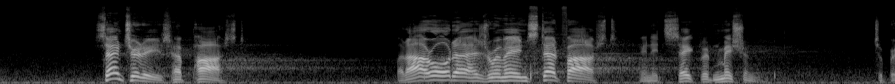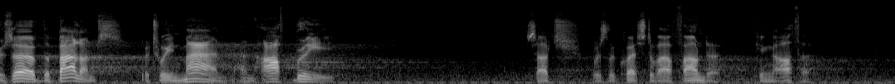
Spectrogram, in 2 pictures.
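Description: An elderly man speaks slowly and gravely, with a slight echo.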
